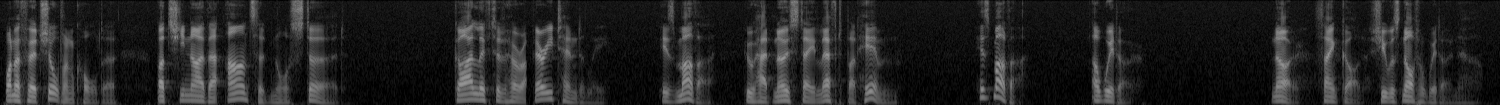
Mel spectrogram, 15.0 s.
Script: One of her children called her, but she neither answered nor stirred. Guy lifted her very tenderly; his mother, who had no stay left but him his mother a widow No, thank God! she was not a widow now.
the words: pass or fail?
pass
